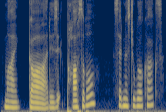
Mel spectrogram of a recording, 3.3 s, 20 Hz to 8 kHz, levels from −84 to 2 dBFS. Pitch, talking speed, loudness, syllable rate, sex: 175 Hz, 145 wpm, -19 LUFS, 4.2 syllables/s, female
